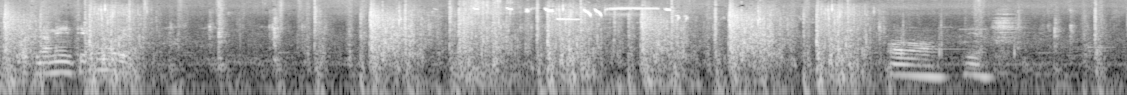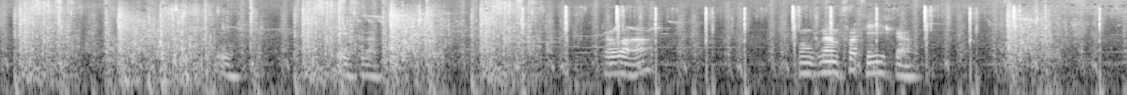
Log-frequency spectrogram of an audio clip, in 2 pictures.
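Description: A pickaxe chips at blocks with sharp game knocks.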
